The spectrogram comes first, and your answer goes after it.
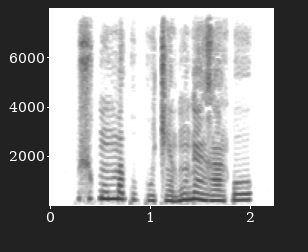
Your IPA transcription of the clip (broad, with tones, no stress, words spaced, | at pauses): ʃu˦k͡pũ˦ma˦kʷɨ˨ kʷi˨ t͡ʃɛ̃˨ɓũ˦ɗɛ̃˦˨ ɣã˧k͡po˦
